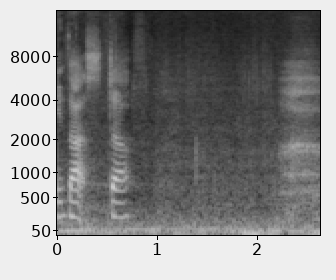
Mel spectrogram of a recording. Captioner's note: sighs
